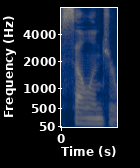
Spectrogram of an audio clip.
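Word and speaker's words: St. Leger: 1858, married an Irishman of the name of Celinger Witch, was the usual way of pronouncing the name of St.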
